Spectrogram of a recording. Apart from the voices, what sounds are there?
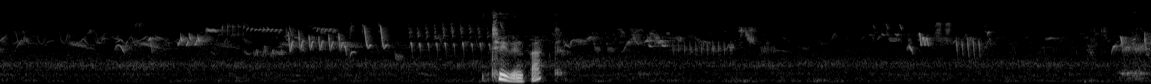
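nightingale singing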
